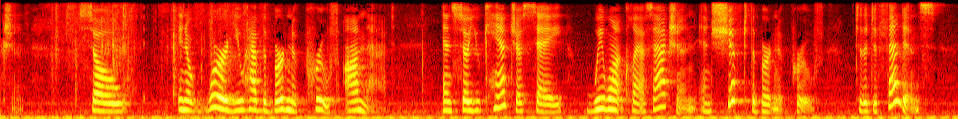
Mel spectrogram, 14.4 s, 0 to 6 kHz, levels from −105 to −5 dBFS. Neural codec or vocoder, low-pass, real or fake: none; 5.4 kHz; real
